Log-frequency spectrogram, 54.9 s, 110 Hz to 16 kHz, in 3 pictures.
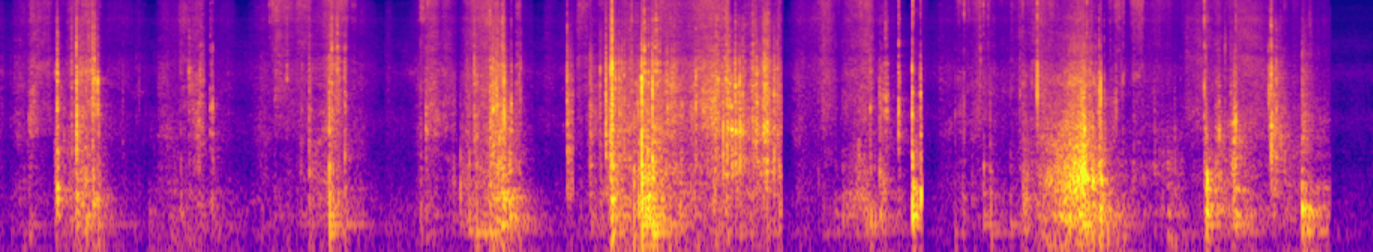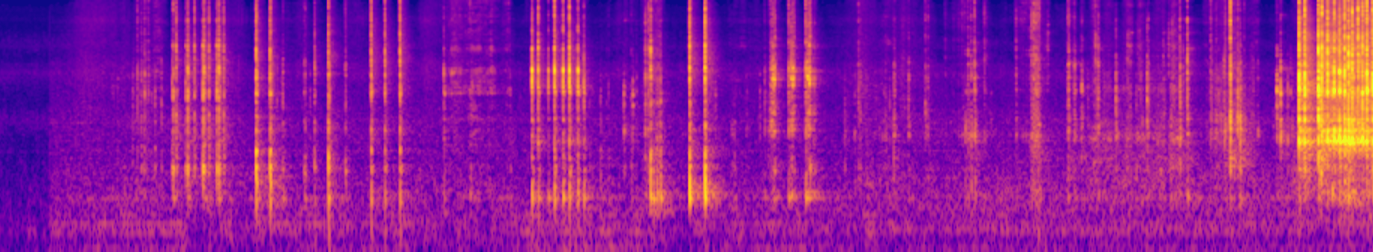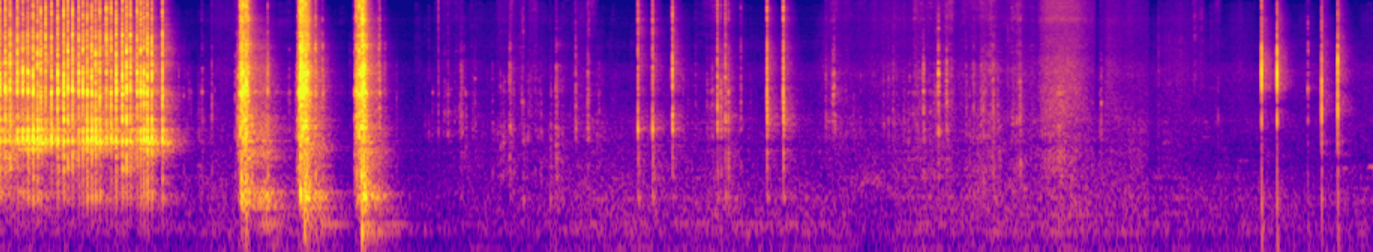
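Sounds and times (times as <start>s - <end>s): plastic parts clicking and tapping: 20.1s - 23.8s, 25.4s - 41.8s, 42.4s - 47.9s.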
